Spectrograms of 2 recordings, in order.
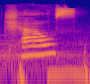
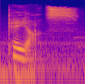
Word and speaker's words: chaos: Rất nhiều người phát âm từ này là chaos, chaos Tuy nhiên lynch trong từ này lại được phát âm là k. Và mặc dù những cách viết không hề có A nhưng trong phiên âm lại có âm tiết A nhá.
